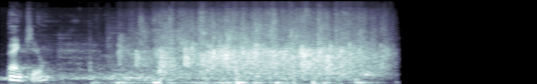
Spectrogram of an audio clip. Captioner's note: applause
